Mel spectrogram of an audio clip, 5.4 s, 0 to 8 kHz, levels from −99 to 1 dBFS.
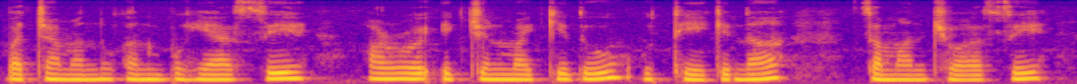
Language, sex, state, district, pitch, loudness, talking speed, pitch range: Nagamese, female, Nagaland, Kohima, 185 Hz, -14 LUFS, 135 wpm, 175-200 Hz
